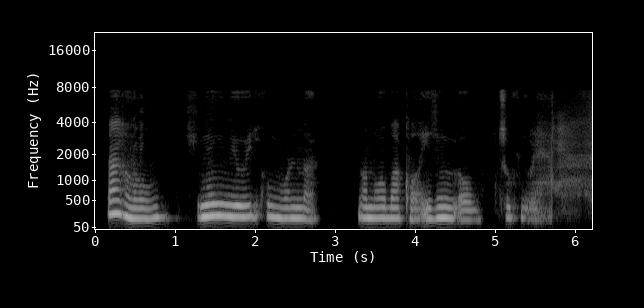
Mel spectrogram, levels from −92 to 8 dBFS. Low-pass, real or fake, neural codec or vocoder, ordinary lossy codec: none; fake; codec, 16 kHz, 0.5 kbps, FunCodec, trained on LibriTTS, 25 frames a second; none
